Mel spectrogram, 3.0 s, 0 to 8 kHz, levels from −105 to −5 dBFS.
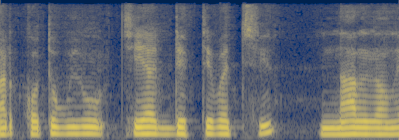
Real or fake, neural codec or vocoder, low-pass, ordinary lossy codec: fake; codec, 16 kHz, 1.1 kbps, Voila-Tokenizer; 7.2 kHz; AAC, 48 kbps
